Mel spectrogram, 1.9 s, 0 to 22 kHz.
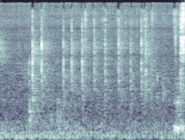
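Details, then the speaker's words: Panasonic Lumix GH5 stripped to bare body and shaken, still clicking when powered on: light irregular ticks and clicks with each shake, loose part knocking inside; owner suspects the floating sensor, unconfirmed; internal rattle. "so if you have a gh v and yours makes a shaking sound like that when you take everything apart and you strip it down to its basics"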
